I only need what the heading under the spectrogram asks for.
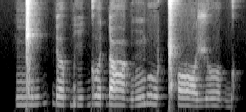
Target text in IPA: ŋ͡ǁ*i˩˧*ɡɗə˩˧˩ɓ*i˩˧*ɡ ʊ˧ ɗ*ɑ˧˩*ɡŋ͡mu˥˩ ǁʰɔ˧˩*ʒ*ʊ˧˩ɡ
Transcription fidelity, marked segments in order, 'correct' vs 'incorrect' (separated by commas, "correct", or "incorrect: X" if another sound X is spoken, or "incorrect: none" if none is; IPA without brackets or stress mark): incorrect: i˩˥, correct, correct, correct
